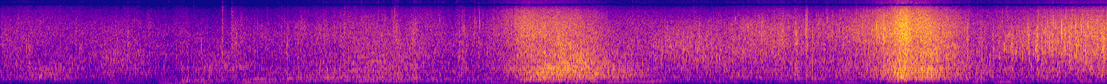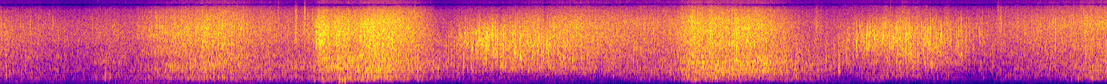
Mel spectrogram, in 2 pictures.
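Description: Small waves wash and hiss over pebbles, swelling and fading again and again.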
